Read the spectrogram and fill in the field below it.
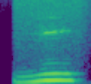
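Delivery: one syllable; glide plus vowel. Shown as a demonstration. Teacher quizzing students. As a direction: slide into the vowel. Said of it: "The answer is B".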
